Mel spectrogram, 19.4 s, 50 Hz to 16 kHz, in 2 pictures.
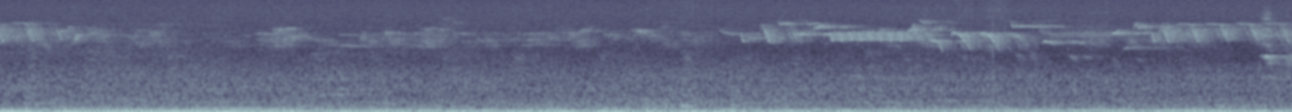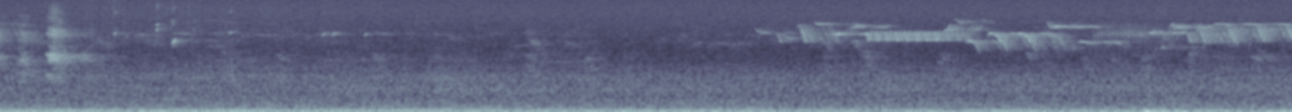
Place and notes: inside church porch ... outside church yard ... All Saints Church ... Kirkbymoorside ... lavalier mics clipped to sandwich box ... bird calls ... song ... from ... dunnock ... goldfinch ... house sparrow ... blue tit ... robin ... jackdaw ... collared dove ... wood pigeon ... carrion crow ... background noise ...
5 March 2019, 08:20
